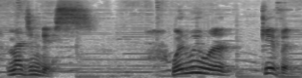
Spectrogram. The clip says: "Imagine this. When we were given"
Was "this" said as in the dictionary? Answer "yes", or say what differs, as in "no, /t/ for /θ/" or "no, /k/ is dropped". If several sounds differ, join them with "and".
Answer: yes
